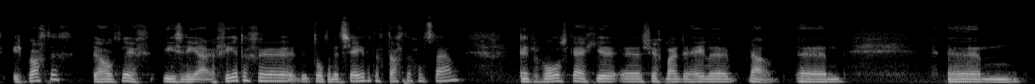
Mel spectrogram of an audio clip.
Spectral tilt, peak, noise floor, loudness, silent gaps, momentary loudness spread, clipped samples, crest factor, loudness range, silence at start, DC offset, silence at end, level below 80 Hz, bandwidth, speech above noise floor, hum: -6.5 dB/octave; -14 dBFS; -54 dBFS; -29 LUFS; none; 11 LU; under 0.1%; 14 dB; 2 LU; 0.15 s; under 0.1%; 0.15 s; -62 dBFS; 9.6 kHz; 25 dB; none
